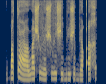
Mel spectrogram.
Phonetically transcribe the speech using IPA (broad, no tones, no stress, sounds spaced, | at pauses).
ɓ ɯ tˤ ʕ ɑ w ɑ ʃ v ø ʃ v i ʃ i b y ʃ e b y qʼ i χ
